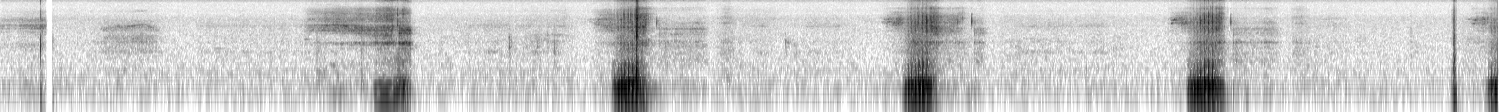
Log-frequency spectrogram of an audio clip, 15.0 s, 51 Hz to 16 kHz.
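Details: Loud, rumbling snores about every three seconds, roughly 20 a minute, in a quiet room from a sleeping Chow Chow dog; ordinary snoring.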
